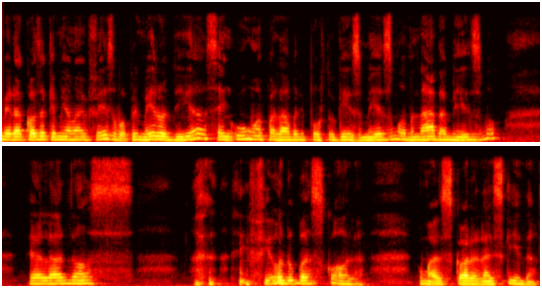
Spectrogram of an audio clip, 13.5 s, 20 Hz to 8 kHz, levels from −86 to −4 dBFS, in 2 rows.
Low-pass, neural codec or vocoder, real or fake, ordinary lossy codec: 7.2 kHz; none; real; none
